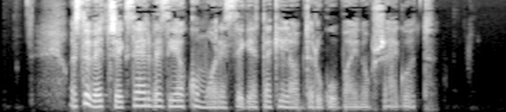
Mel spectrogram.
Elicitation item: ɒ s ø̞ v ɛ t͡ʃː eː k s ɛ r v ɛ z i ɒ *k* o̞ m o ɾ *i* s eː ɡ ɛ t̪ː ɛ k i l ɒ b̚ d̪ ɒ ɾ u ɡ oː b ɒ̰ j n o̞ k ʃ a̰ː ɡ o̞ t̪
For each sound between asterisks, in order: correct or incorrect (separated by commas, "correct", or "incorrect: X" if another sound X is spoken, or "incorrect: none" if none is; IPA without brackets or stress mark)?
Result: correct, incorrect: ɛ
